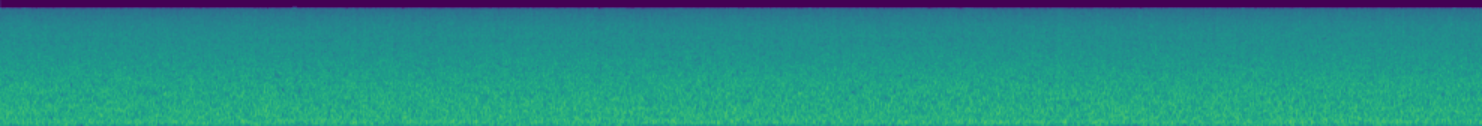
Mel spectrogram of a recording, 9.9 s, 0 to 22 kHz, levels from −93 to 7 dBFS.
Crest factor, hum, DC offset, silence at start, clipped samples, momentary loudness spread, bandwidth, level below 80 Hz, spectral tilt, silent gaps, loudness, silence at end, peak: 14 dB; none; under 0.1%; 0 s; under 0.1%; 0 LU; 16.5 kHz; -38 dBFS; -3 dB/octave; none; -19 LUFS; 0 s; -6 dBFS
